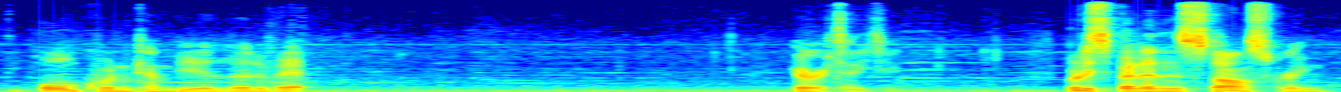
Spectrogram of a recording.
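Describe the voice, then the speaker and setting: A man's voice: low-pitched, sing-song, unhurried, over music. A man streaming a game, chatting casually and thinking aloud as he gives live commentary.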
